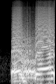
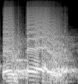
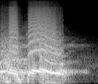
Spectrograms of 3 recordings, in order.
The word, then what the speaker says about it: hotel: Now, if you're pronouncing it, the H disappears. The H disappears. It becomes what? Hotel. So in Spanish, hotel is pronounced hotel, not hotel, right?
